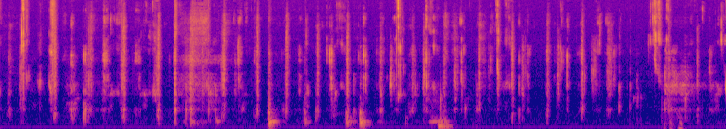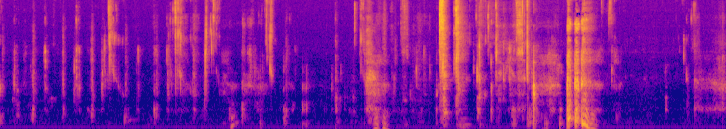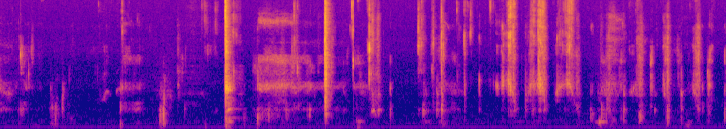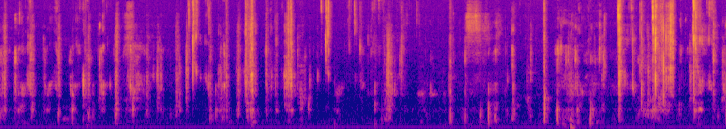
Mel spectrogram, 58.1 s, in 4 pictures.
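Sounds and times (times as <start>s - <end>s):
wet chewing clicks and smacks: 4.4s - 20.7s, 21.6s - 21.9s, 41.6s - 58.0s
crunching mouth noises: 21.6s - 26.9s, 31.0s - 58.0s.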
